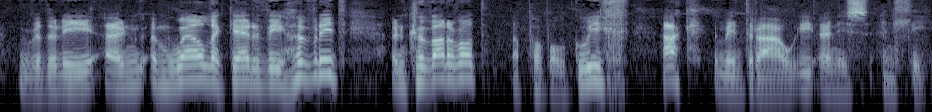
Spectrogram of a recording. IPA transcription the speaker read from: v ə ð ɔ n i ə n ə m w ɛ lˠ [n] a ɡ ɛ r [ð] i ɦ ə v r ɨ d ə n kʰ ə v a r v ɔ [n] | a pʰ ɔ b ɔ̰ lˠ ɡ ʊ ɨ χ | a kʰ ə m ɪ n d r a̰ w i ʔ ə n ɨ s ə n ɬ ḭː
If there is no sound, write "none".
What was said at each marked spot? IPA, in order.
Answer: d, ð, d

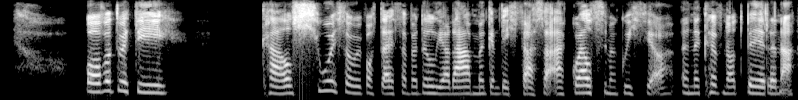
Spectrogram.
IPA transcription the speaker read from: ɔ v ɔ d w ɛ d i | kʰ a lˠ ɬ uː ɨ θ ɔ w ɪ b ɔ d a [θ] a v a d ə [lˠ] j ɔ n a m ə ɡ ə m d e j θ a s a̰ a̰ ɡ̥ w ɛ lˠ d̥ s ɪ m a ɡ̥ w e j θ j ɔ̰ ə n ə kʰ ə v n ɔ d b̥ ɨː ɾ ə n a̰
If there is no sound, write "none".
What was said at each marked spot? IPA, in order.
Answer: θ, lˠ

